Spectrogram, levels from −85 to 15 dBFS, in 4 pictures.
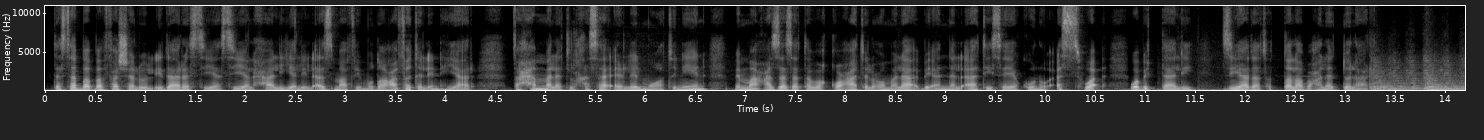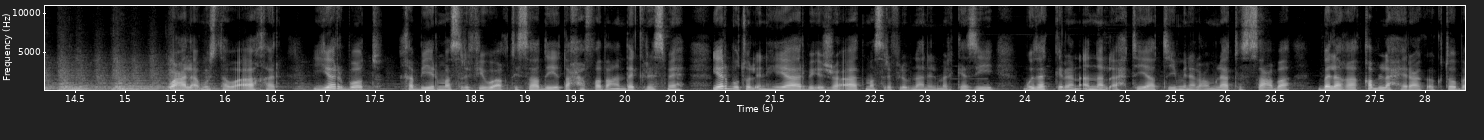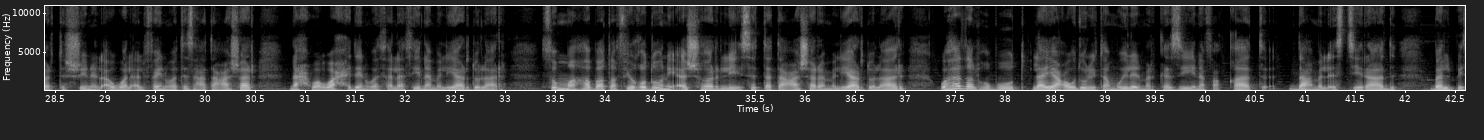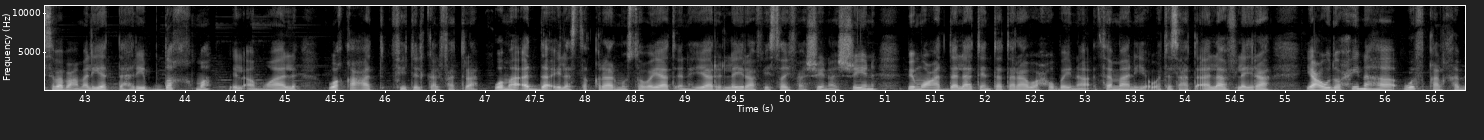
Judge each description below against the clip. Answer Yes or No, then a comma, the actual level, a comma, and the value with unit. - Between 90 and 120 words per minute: Yes, average, 115 wpm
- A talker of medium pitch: Yes, medium, 160 Hz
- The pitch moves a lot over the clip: No, average, 3.0 semitones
